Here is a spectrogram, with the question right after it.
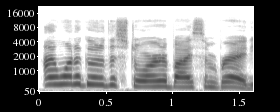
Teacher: You tap on go store, buy bread. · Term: stressed syllable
